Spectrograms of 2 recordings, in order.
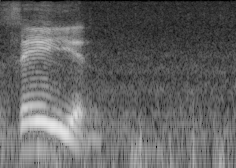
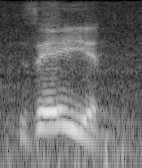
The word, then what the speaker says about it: sehen: Now H can be inside a word and between 2 vowels. V1 and V2. So even there H remains silent. Like SEHEN means is pronounced as Zayin. Zayin.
